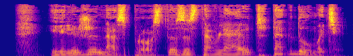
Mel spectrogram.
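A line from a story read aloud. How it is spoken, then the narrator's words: Snorting reply. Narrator (Russian): фыркнул в ответ лорд Меллок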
